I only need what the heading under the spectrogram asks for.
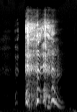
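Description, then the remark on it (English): A person coughs from smoking while reading aloud: a harsh, raspy smoker's cough, a rough wet hack lasting under a second with a strained, wheezy tail, alone with no talking. “I need to stop smoking.”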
